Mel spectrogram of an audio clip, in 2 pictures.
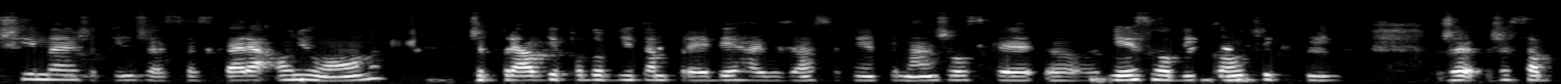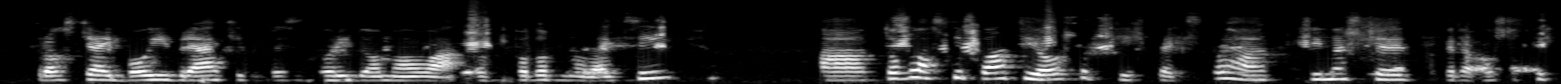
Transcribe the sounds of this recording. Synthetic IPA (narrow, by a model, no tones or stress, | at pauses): ʃiːmɛʒɛt̪iːmʒɛsast̪aɾa̰ʔɔɲiɔnʒ̥ɛpɾaʊɟɛpɔd̪ɔbɲɛt̪ampɾɛbjɛɦajuːzaːsaɡɲɛakɛmanʒɛlskɛːɲɛzɦɔd̪ikɔnflikt̪iʒɛʒɛsa | pɾɔscɛajbɔjiːʋɾaːcid͡zbɛzɔɾid̪ɔmɔʊaʔapɔd̪ɔbnɛːʋɛt͡si | at̪ɔʋlasɲɛplat̪iːɔʃɔskiːxt̪ɛkst̪ɔɦat̪iːmɛʃcɛt̪ɛd̪aʔɔʃɔskix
